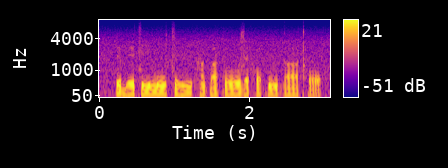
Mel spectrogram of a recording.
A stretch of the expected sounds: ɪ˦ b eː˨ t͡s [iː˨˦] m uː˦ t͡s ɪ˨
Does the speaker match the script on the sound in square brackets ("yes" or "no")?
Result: no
